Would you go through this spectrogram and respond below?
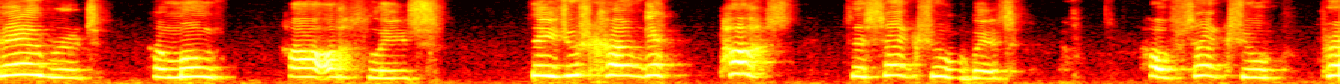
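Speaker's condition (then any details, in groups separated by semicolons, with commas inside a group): Cerebral palsy; wheelchair user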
